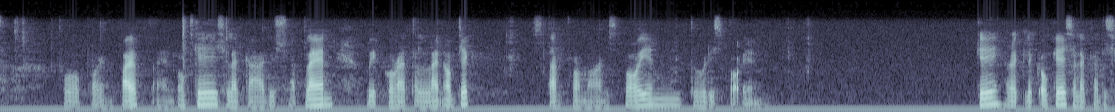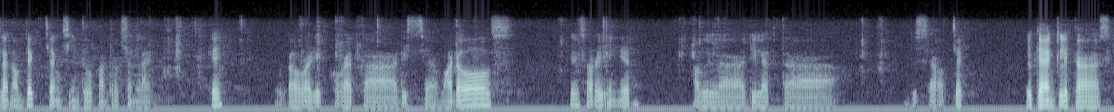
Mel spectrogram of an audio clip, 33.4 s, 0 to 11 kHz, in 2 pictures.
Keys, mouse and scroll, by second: 0.0-1.8 typing, 2.7 Return, 4.0 click, 7.5-8.0 scroll down 1, 9.4 click, 10.0-10.7 scroll down 1, 13.5 click, 15.5 click, 17.2 right click, 18.8 click, 19.1 scroll down 1, 19.3-20.3 scroll up 1, 20.5 shift+middle click, 21.2 scroll down 1, 21.4-22.4 scroll up 1, 22.5 middle click, 23.4-23.7 scroll down 1, 23.7-24.2 scroll up 1, 24.2-25.7 scroll down 1, 25.8 shift+middle click, 26.8 scroll down 1, 27.0-27.8 scroll up 1, 27.8-28.2 scroll down 1, 28.9 middle click, 29.3-30.6 scroll down 1, 30.6 click.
